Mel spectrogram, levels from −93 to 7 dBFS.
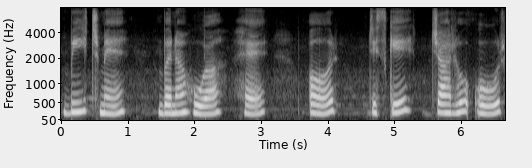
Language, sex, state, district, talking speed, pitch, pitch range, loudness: Hindi, female, Himachal Pradesh, Shimla, 80 wpm, 235 Hz, 220-255 Hz, -16 LUFS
